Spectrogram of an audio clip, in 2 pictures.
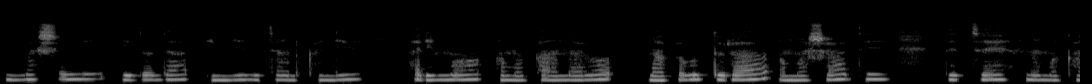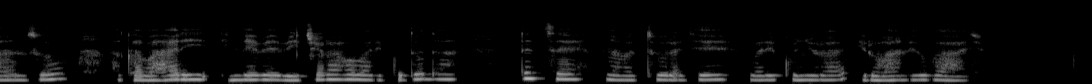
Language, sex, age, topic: Kinyarwanda, female, 25-35, finance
